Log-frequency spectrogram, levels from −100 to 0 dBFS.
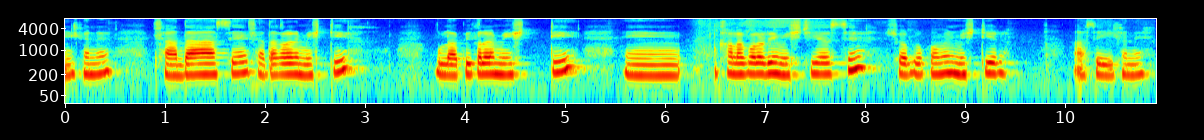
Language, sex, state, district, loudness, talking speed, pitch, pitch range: Bengali, female, Assam, Hailakandi, -17 LUFS, 105 wpm, 210 Hz, 205-225 Hz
